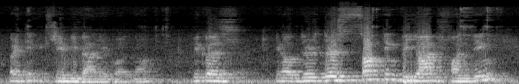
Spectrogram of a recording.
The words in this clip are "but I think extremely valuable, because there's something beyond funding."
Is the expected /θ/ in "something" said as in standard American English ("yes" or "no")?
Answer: no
